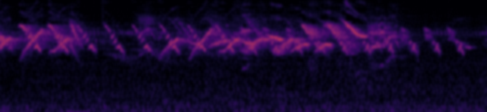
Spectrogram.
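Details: Double-collared seedeater song in a 'baderna' mix of tui tui, grego, viviti, flauteado and third-note styles, used to train captive birds: dense, rapid, high chirps and sweeping notes tumbling over one another with no pause.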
